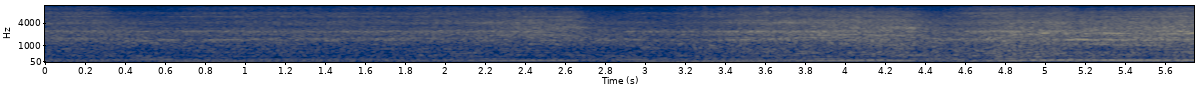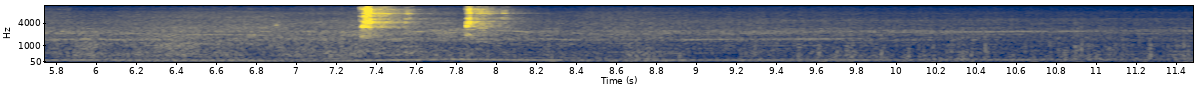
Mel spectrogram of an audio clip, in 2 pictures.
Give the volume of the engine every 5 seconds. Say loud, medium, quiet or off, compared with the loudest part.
medium, loud, medium.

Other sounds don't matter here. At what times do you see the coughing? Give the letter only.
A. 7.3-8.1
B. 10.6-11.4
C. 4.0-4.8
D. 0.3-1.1
A.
